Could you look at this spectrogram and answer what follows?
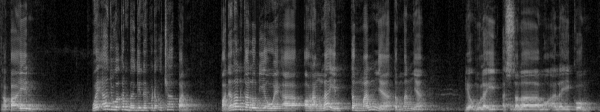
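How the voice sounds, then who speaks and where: A male Islamic preacher giving a casual, lively sermon to a women's audience, often teasing them with rhetorical questions. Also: high voice, measured pace, echoey room.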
